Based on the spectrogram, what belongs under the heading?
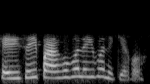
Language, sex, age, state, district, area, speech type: Assamese, female, 18-30, Assam, Majuli, urban, conversation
